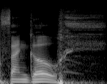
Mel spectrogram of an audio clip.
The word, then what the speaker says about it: Van Gogh: Yeah, of course I like Salvador Dali, Matisse, and Van Gogh. Oh yeah, because Yeah. we call him Van Gogh here, Yeah. or Van Gogh. Yeah. That's what they call him over in the Dutch.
